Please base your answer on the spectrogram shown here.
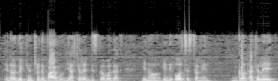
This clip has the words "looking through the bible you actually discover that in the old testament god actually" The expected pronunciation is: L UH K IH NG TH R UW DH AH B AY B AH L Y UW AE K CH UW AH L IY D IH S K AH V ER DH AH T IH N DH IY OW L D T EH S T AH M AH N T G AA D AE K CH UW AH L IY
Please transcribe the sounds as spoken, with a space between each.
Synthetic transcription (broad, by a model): L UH K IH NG TH R UW DH AH B AY B AH L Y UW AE K CH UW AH L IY D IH S K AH V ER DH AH T IH N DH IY OW L D T EH S T AH M AH N T G AA D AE K CH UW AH L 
